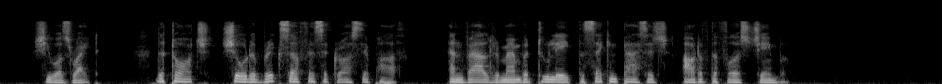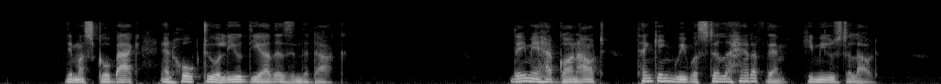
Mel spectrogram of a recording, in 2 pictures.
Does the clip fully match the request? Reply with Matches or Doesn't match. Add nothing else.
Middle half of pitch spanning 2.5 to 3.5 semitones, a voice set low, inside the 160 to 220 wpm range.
Matches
